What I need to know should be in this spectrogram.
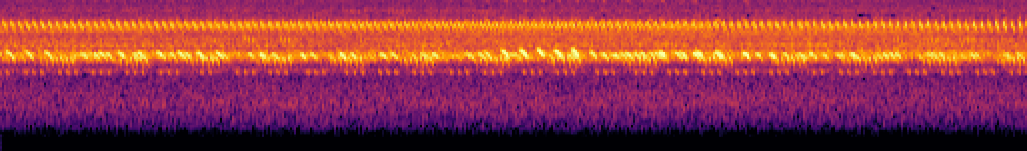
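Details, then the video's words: Crickets recorded in Narita, Chiba Prefecture, Japan, with bell crickets among them: a dense chorus of high, shimmering pulsed trills stacked in several steady bands, rapid chirps overlapping continuously without pause. "スズムシとコオロギの鳴き声 - Chirping of crickets"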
